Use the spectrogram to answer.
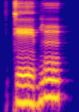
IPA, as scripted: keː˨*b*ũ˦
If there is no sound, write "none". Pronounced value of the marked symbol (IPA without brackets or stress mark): b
